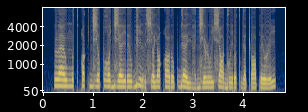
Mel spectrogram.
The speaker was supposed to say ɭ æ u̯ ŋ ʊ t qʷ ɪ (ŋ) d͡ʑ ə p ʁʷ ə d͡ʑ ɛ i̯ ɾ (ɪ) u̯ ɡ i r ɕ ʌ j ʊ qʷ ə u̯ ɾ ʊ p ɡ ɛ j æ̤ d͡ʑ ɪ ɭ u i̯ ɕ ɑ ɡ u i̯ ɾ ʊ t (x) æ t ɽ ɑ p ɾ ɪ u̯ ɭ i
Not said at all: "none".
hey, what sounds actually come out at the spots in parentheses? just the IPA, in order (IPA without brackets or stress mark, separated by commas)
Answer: k, ɪ, ɡ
